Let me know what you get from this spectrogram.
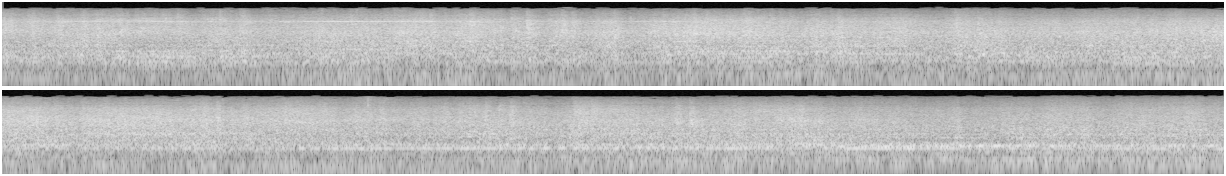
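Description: A train passing close by: the steady, loud rolling noise of its wheels on the rails, with a thin steady tone coming in about halfway through.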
